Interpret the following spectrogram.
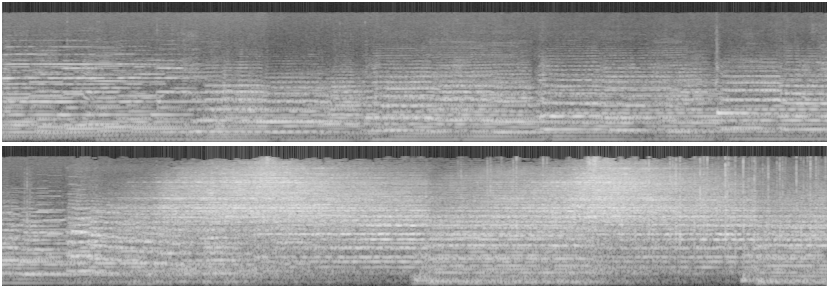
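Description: High school marching band brass playing held chords over a low bass line. From about seven seconds in, the texture changes to repeated swelling crescendos with a bright, cymbal-like wash on top.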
